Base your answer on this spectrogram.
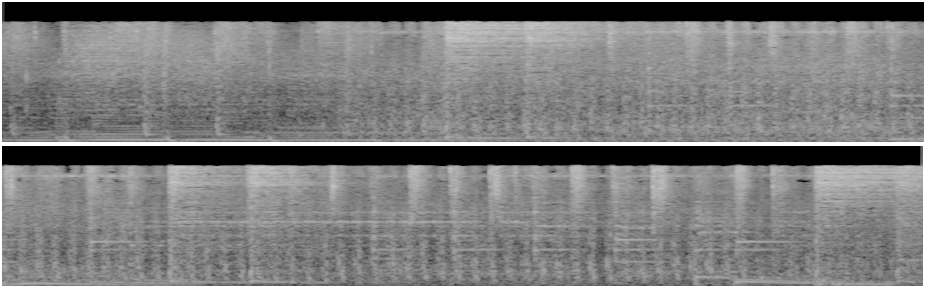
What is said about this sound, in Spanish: Bueno, las aspas del helicóptero nos indican que vamos a seguir a nuestra colega Exilda Arjona.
